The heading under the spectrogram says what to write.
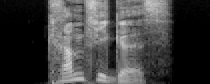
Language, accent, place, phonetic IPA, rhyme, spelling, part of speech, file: German, Germany, Berlin, [ˈkʁamp͡fɪɡəs], -amp͡fɪɡəs, krampfiges, adjective, De-krampfiges.ogg
- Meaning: strong/mixed nominative/accusative neuter singular of krampfig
